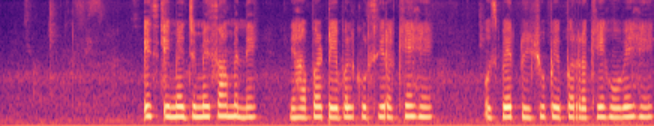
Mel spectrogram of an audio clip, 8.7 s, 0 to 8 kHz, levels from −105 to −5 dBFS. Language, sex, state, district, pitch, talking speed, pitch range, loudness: Hindi, female, Rajasthan, Jaipur, 235 Hz, 115 wpm, 225-240 Hz, -15 LUFS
